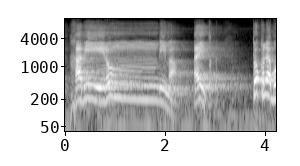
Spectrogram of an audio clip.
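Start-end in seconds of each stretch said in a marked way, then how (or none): 0.1-2.2 drawn-out nasal M joining "خبير" to "بما"; tanween becomes meem. Shown as a demonstration. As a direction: hold the M at the end of "خبير" before "بما". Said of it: "التنوين أيضًا ميما عند الباء".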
